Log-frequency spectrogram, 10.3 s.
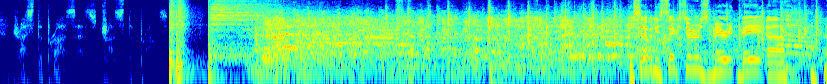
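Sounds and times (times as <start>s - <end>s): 
speech: 0.4s - 4.1s, 5.1s - 10.3s
faint laughs: 3.2s - 8.1s, 9.6s - 10.3s
crowd chatter: 3.2s - 10.3s.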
